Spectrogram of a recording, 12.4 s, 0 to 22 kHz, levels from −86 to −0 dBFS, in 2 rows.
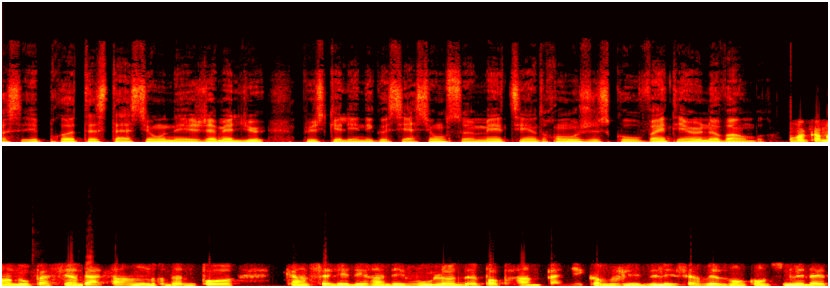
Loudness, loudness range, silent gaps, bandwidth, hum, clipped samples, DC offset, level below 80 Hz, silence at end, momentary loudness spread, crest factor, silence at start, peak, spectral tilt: -25 LUFS; 6 LU; none; 13 kHz; none; under 0.1%; under 0.1%; -50 dBFS; 0 s; 9 LU; 16 dB; 0 s; -8 dBFS; -6.5 dB/octave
